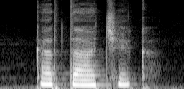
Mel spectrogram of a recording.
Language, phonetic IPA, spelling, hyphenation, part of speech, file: Czech, [ˈkartaːt͡ʃɛk], kartáček, kar‧tá‧ček, noun, Cs-kartáček.ogg
- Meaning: diminutive of kartáč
